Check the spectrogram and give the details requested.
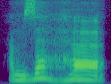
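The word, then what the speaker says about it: همزة: হামজা হামজা হা ছেলেদের যে উচা জায়গা আছে মানে গলার এই গলার ও উচার জায়গা থেকে হামজা হাফটি উচ্চারণ করবেন ঠিক আছে হামজা এটা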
